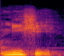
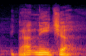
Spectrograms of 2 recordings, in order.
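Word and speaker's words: Nietzsche: more welders that can, you know, talk about Nishi." And um, you know, uh, by the way, thank you for saying it properly. Oh, not Nichze. Nicha.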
